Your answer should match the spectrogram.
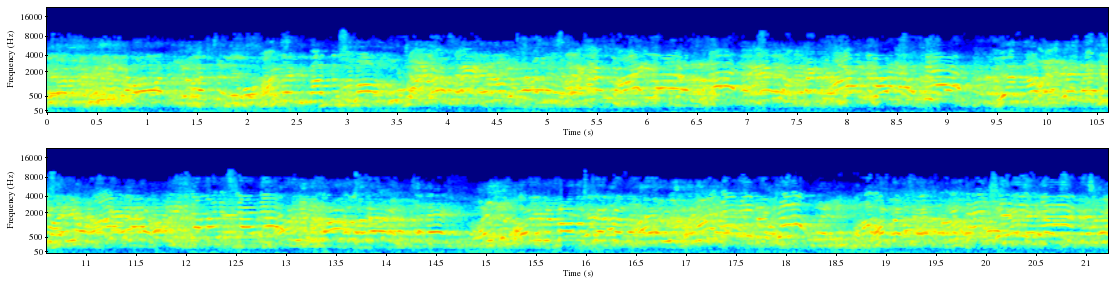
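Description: Many voices talking and shouting over one another at once in a large hall, with no single speaker standing out: the din of a house in uproar.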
